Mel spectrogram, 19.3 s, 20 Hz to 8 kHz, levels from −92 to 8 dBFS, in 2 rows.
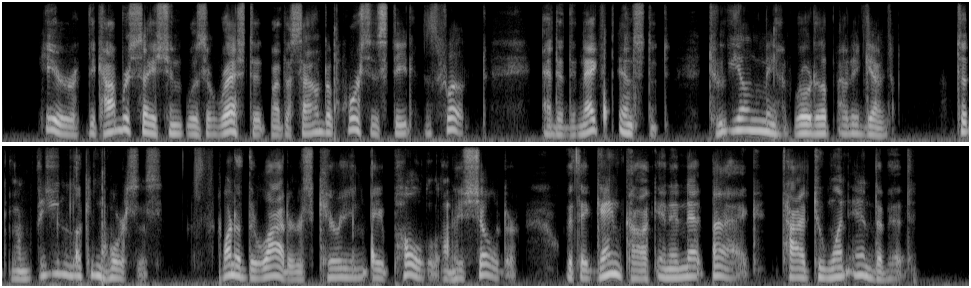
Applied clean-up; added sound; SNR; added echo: neural diffusion model UNIVERSE++.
